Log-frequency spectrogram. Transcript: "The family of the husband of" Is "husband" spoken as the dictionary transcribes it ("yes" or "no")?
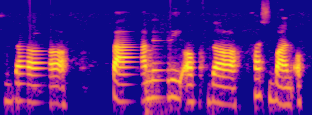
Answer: no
